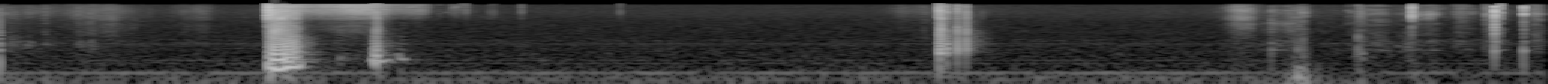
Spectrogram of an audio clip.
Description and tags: Raw recordings of flatulence, unedited except to convert usable format.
